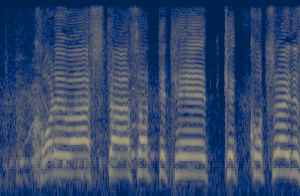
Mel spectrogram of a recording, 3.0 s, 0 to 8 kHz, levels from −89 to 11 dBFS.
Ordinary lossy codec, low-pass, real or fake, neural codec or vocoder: none; 7.2 kHz; real; none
